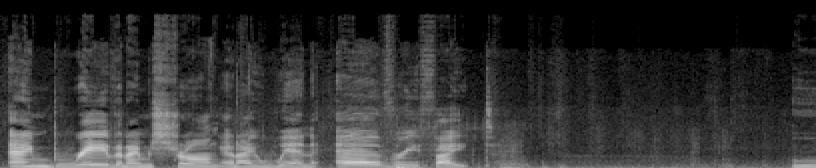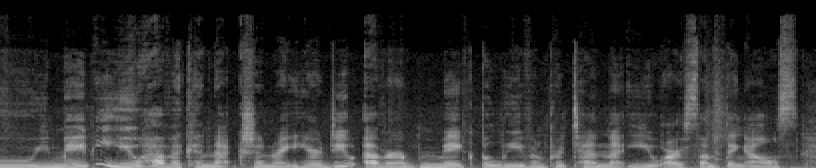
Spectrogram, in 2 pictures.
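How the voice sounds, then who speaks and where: A woman teacher reading a storybook aloud to kindergartners in an animated way, pausing to put questions to her listeners. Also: a little high. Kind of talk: read-aloud lesson for young children. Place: outdoors in a backyard tree fort among trees. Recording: faint outdoor ambient noise.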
